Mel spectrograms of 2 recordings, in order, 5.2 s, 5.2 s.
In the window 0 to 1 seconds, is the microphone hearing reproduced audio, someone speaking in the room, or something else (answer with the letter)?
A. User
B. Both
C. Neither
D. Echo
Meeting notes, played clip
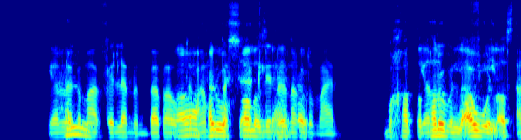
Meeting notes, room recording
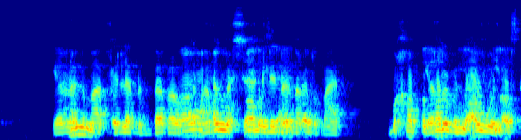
D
